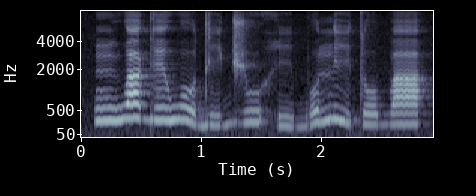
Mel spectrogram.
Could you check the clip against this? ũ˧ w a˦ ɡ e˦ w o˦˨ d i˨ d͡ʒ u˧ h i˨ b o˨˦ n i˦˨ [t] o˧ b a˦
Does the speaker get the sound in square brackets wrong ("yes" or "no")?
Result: no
